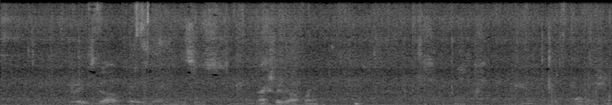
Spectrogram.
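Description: An older woman speaks calmly, in a room with a slight echo.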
